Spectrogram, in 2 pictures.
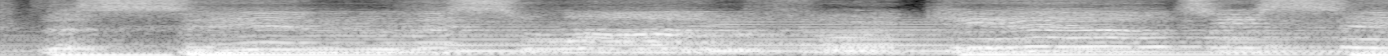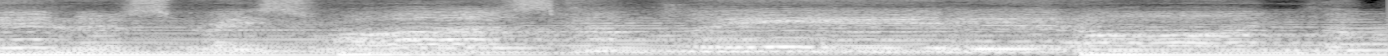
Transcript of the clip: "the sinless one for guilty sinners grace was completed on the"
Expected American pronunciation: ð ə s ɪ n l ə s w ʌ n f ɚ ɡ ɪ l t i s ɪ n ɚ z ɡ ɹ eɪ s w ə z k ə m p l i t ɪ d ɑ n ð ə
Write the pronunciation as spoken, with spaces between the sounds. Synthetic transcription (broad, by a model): ð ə s ɪ n l ə s w ʌ n f ɚ ɡ ɪ l t i s ɪ n ɚ z ɡ ɹ eɪ s w ə z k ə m p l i t ɪ d n ð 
